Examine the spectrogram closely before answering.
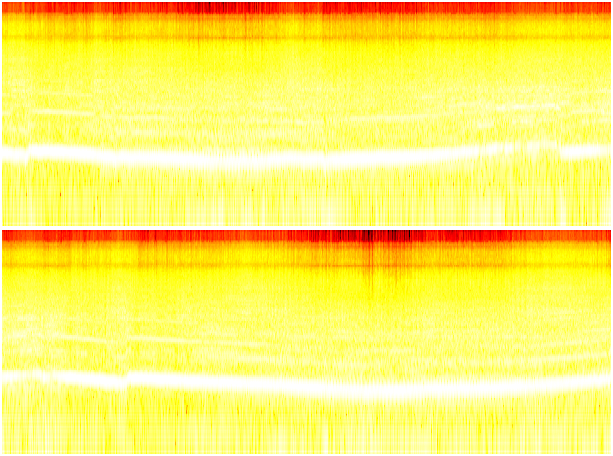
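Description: A motorcycle engine roars loudly close by, its pitch rising and falling with each gear shift.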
